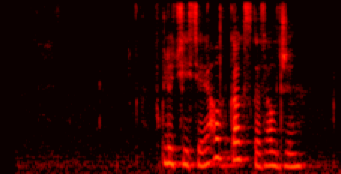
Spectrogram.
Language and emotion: Russian, neutral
